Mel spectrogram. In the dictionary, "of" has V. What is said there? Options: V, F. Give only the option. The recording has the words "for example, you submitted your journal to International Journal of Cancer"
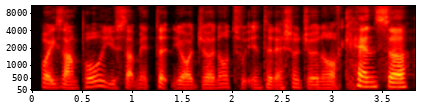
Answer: F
